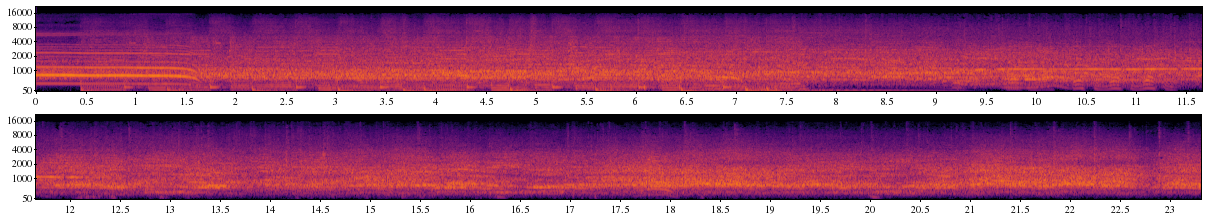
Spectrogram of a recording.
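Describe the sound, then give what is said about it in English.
A talk-show studio audience loudly cheering and chanting for Derek Jeter, five-time World Series champion and former Yankees captain, first over music that cuts off after several seconds, then a sustained crowd roar. “Wow, that's never happened to me. I need to roll with you. Like, people start chanting my name because you're like, that's never happened to me.”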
